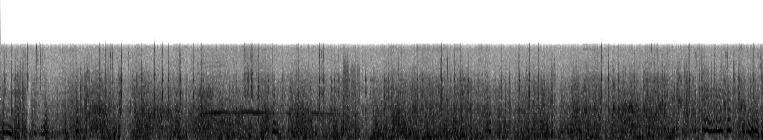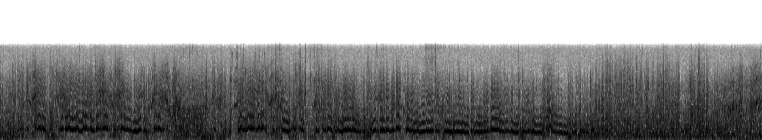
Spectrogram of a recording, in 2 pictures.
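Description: Mountain bike riding over a rough dirt singletrack, with a steady noise of rattles and knocks as the camera is jolted. A wavering pitched tone, like humming or faint music, runs through the middle and latter part.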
